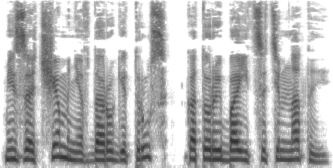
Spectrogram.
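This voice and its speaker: A woman reading the part of a gruff, stern man who talks curtly and grumbles, in an audiobook. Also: mid-range voice, normal speed, no echo, studio quality, natural voice. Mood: grumbling. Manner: grumbling, curt. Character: gruff stern man, a wary traveling companion. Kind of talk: audiobook character voice.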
